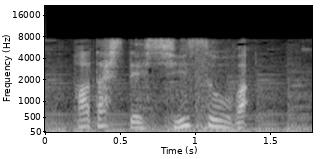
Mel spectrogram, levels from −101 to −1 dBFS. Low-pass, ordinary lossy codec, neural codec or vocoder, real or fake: 7.2 kHz; none; none; real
